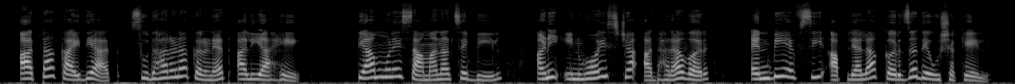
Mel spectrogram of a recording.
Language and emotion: Marathi, neutral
